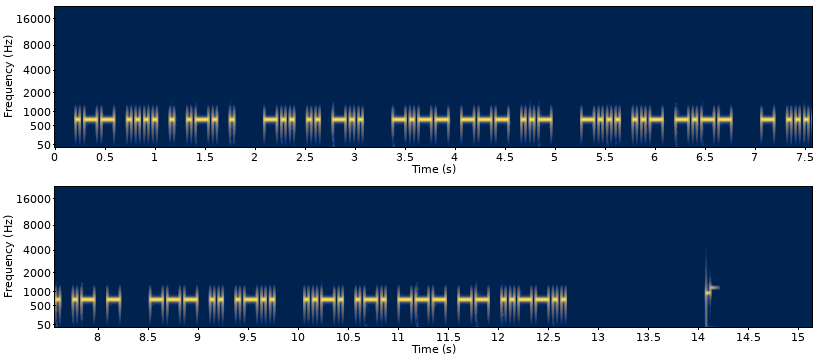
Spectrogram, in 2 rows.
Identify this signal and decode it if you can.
Morse code, heard as a keyed tone, about 28 wpm, 700 Hz. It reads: WHERE DID YOU BUY THAT OIL FROM?
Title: Sentences from Top 1000 Words - Review Part 4 - 28wpm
